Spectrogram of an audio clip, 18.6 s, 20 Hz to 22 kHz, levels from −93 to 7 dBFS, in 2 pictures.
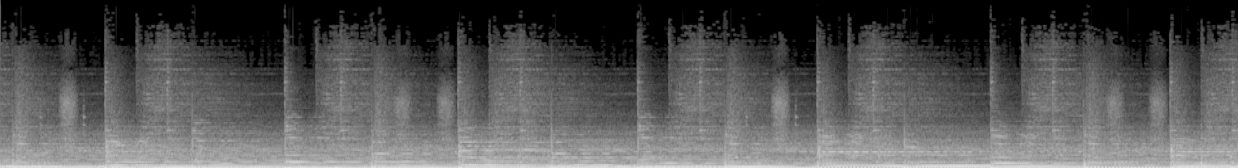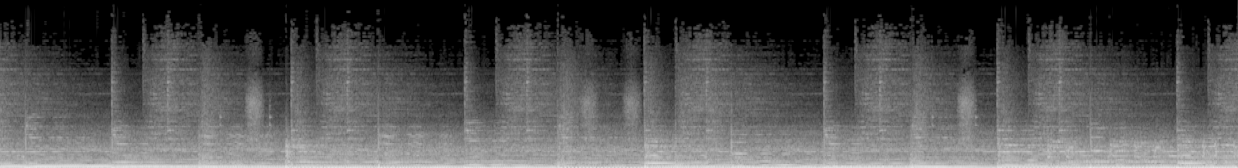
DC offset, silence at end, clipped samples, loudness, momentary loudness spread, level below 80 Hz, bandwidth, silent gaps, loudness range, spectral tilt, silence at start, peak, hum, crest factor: under 0.1%; 0 s; under 0.1%; -9 LUFS; 2 LU; -14 dBFS; 15.5 kHz; none; 1 LU; -7 dB/octave; 0 s; 0 dBFS; none; 8 dB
